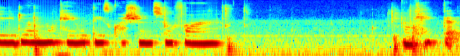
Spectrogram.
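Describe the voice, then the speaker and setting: A woman speaks softly. Her voice is high for a woman. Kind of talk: ASMR therapist roleplay, personal attention. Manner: soft-spoken.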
